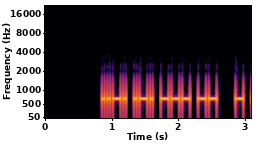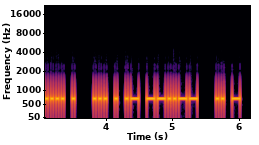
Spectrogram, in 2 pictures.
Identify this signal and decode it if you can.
Morse code, heard as a keyed tone, about 30 wpm, 700 Hz. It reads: FROM THE SEA, IT
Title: Sentences from Top 1500 Words 30wpm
